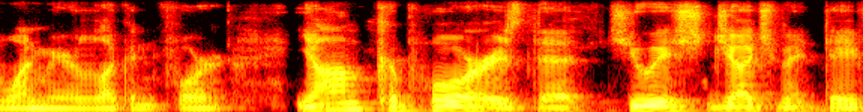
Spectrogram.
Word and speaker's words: Yom Kippur: Is it Y-O-M. YOM, not YAM. Okay. Mm-hmm. Space KIPPUR, I think.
